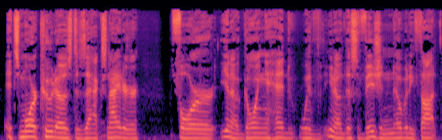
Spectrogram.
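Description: A man with a medium-pitched voice talks as a podcast panelist. His delivery is casual and rambling, full of loose, conversational asides. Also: flat delivery, measured pace, dark tone. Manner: rambling, peppered with "like". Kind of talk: casual chat.

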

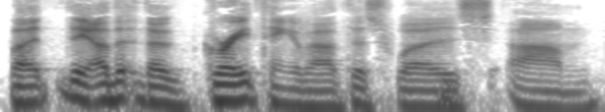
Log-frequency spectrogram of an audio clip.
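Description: Co-host: middle-aged American man, slightly low register, informal conversational delivery. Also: normal speed, fairly bright tone, dry recording. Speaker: podcast co-host. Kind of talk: casual comics chat.

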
